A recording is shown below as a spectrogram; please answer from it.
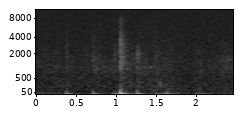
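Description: A few light clicks and taps of a stylus on an interactive whiteboard, the sharpest about a second in, over a steady low hiss.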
